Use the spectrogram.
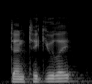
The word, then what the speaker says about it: denticulate: early humans used for shredding food d ticulate denticulate am I pronouncing it correctly denticulate that is correct say say one more time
